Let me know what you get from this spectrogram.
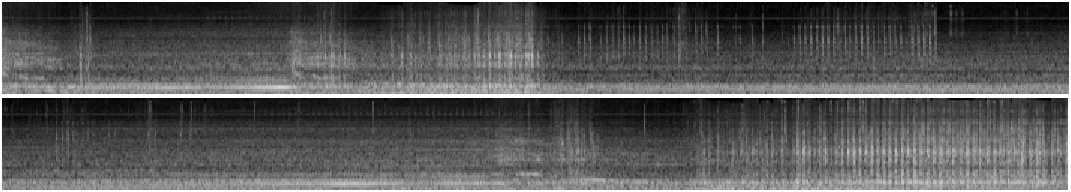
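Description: Car engine heard from inside the car on track, pulling with rising pitch and dropping at a gear change right at the start and again about two seconds in. It then holds a steadier, lower pitch before getting louder again near the end.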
